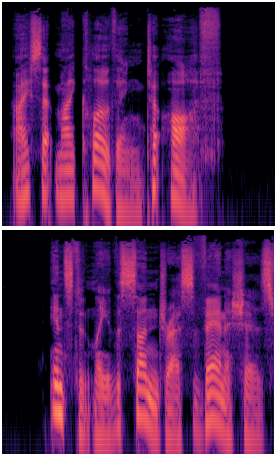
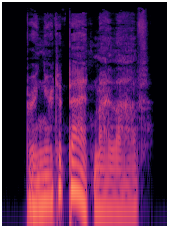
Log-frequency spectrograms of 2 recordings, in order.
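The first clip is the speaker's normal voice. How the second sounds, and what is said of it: Seductive, sultry voice. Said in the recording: “in my most seductive voice.”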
